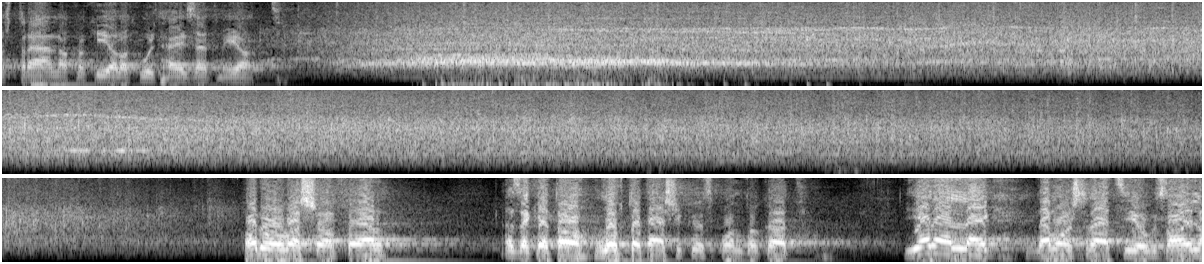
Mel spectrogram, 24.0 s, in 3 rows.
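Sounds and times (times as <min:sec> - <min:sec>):
speech: 0:00.1 - 0:02.0, 0:17.6 - 0:18.7, 0:19.4 - 0:23.9
crowd applauding: 0:01.9 - 0:18.1.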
